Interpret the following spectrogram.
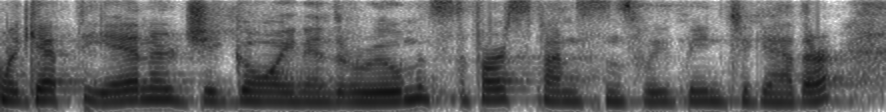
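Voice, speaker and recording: In an Irish accent, a woman speaks at a fairly quick pace with ordinary pitch variation. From Ireland. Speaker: keynote speaker, health service coaching lead. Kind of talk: keynote address. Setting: stage with live audience. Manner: fast.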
